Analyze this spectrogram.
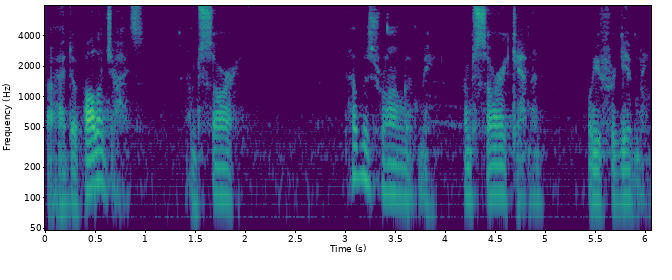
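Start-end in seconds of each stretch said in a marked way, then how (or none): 1.5-6.0 much softer, sincere and low; soft apology. Retold or imitated. Teacher to Kevin, soft sincere apology. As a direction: quietly ask forgiveness.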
